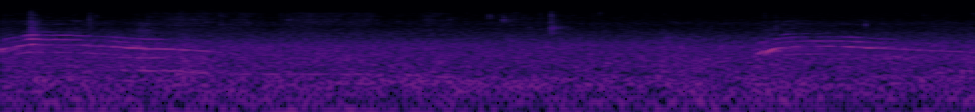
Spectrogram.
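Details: Cats on house roofs in a territorial quarrel: two quieter, tonal, falling wails about four seconds apart over steady background hiss.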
